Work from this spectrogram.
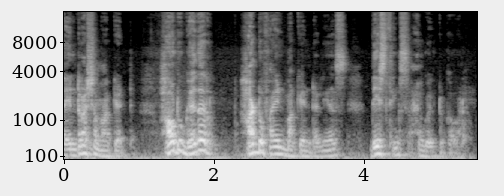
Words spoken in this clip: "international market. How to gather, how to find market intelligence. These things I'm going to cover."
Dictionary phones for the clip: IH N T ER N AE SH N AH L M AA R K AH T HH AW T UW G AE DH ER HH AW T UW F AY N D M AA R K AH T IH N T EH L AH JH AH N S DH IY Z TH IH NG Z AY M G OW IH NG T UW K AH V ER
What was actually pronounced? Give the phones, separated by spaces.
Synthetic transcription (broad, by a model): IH N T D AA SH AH M AA R K AH T HH AW T UW G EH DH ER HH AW T UW F AY N D M AA R K AH T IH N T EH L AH AH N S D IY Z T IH NG S AY M G OW IH NG T UW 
